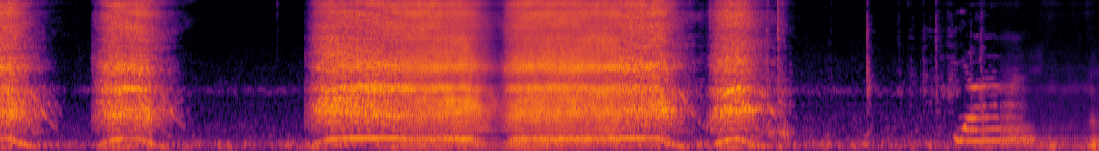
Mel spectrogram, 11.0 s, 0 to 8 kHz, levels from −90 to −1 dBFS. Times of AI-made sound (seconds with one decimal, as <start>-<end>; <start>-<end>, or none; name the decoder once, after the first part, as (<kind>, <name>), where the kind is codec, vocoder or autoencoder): 4.0-6.2 (vocoder, Vocos); 10.0-11.0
